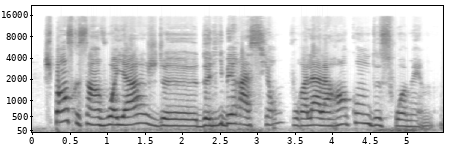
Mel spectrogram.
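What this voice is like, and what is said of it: French accent with Québécois intonations. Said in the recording (French): “il me semble qu'elle a un petit accent, elle, qui n'est pas tout à fait québécois... Il y a des petites intonations... Mais il y a aussi des petites intonations québécoises”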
